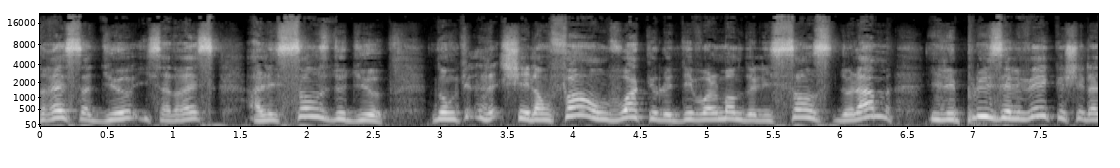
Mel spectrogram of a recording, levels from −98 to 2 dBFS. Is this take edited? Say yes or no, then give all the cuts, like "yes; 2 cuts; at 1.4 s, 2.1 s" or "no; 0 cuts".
no; 0 cuts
